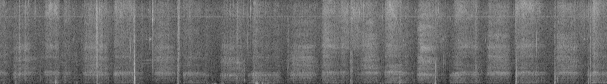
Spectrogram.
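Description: Footsteps crunch steadily on snow and loose stones.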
